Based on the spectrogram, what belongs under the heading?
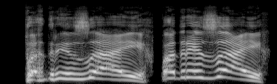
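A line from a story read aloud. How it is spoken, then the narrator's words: Spider shouting. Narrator (Russian): крикнул паук Гартон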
